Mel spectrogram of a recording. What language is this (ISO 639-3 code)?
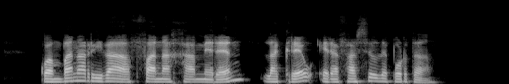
cat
